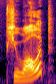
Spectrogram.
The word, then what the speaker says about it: Puyallup: And Dustin is a pastor at in Puyallup.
